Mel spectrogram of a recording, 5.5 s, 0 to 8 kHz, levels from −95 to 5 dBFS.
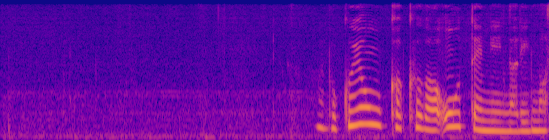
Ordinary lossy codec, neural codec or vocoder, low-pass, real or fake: none; autoencoder, 48 kHz, 128 numbers a frame, DAC-VAE, trained on Japanese speech; 7.2 kHz; fake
